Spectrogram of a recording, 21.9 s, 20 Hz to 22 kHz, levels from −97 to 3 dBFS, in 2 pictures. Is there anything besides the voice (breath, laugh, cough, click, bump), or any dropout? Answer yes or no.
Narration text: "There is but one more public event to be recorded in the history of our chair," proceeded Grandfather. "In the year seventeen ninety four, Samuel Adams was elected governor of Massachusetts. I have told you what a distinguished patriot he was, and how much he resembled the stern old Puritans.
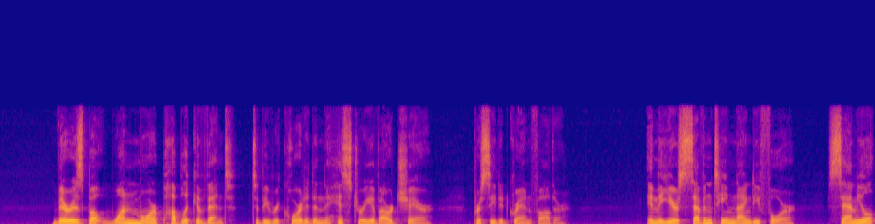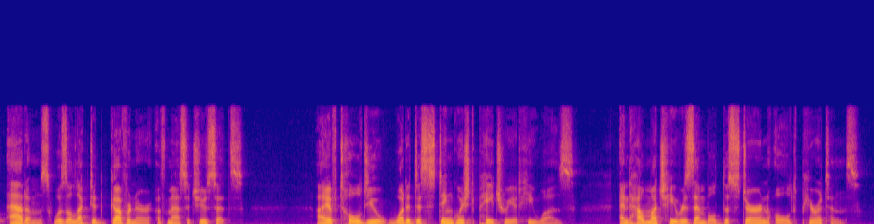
no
